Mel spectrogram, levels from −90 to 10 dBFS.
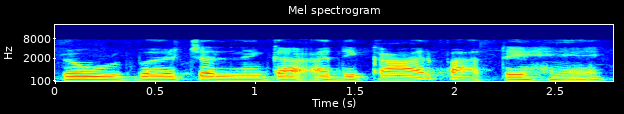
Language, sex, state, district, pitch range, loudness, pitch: Hindi, female, Madhya Pradesh, Dhar, 185-205 Hz, -14 LUFS, 195 Hz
